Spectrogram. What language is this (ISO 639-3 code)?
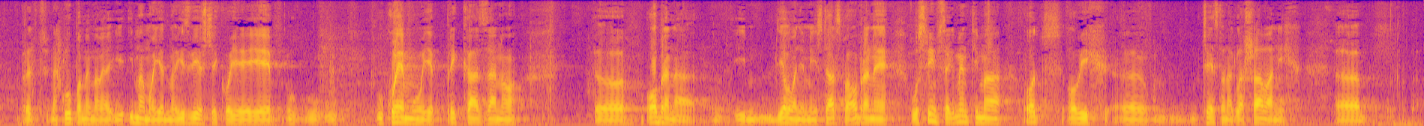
hrv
